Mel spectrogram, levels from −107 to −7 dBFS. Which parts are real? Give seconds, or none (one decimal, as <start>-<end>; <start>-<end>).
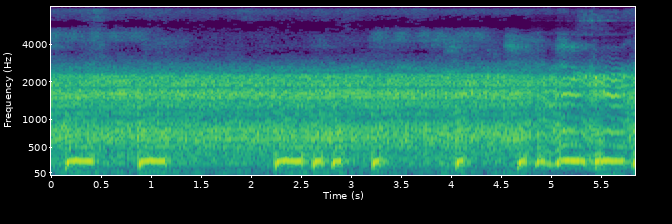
0.0-4.8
